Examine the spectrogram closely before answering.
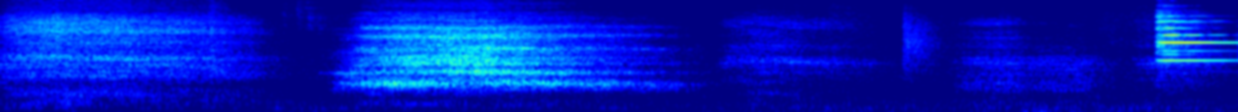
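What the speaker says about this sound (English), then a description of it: "Big breath." Deep, audible breaths in and out during a home leg workout, close to the microphone: a long exhale, a stronger breath, then softer ones and a sharp final puff.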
